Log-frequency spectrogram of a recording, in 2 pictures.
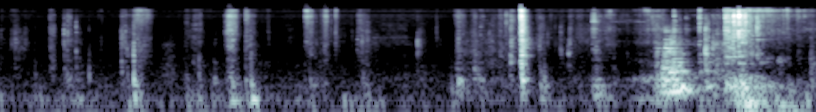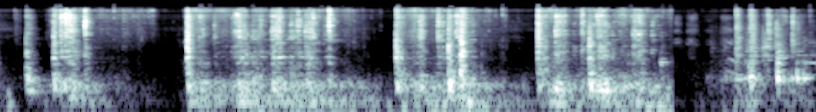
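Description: A metal poker scraping and raking the burning coals and ash inside a small iron stove's firebox: faint scattered clicks at first, then from about six seconds in a run of loud rasping strokes, each about a second long.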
